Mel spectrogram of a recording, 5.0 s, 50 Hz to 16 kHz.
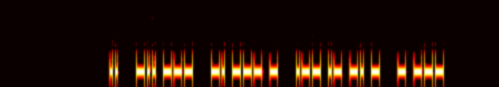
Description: Morse code, heard as a keyed tone, about 44 wpm, 700 Hz. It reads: I DO NOT WANT TO
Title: Sets of 5 Words Encore2 45wpm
